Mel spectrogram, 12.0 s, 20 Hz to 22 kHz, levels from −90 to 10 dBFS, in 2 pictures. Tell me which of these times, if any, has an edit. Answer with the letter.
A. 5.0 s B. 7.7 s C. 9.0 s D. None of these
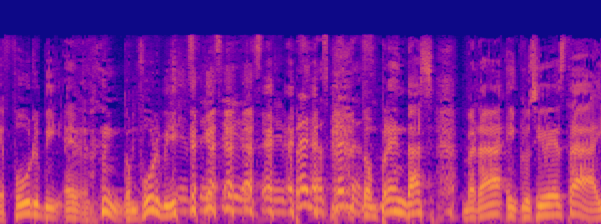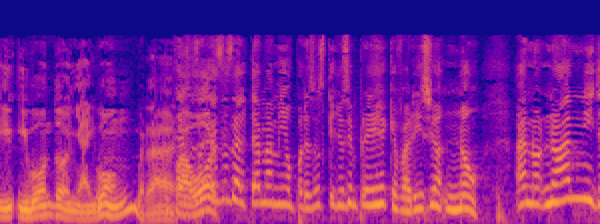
B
